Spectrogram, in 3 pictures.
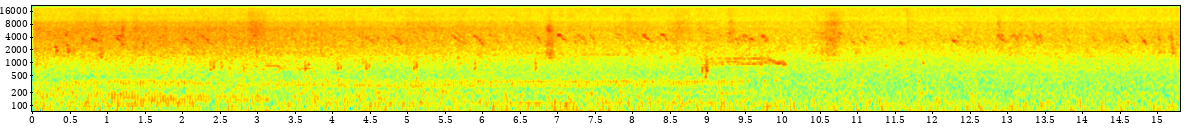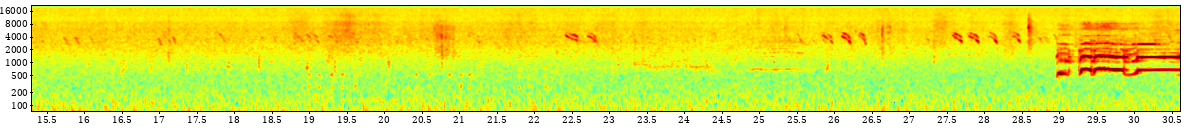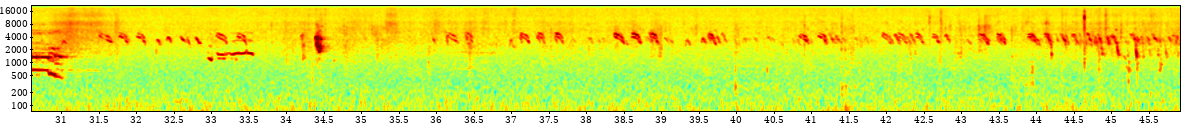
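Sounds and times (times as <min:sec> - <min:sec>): chicken clucking: 0:08.1 - 0:10.1, 0:16.5 - 0:21.4, 0:29.0 - 0:33.6, 0:38.4 - 0:45.9
rooster crowing: 0:29.0 - 0:31.3.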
